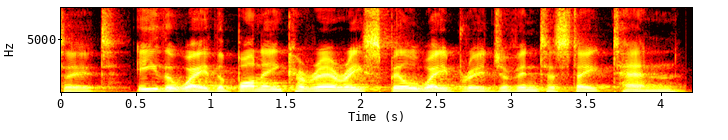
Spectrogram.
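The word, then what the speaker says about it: Bonnet Carré: that's that's not it so the locals go with something like bonnie carry let me know in the comments below how you pronounce it either way the bonnie carrera spillway bridge of interstate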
